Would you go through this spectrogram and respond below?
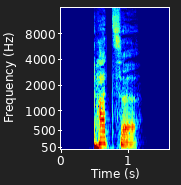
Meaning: inflection of patzen: 1. first-person singular present 2. first/third-person singular subjunctive I 3. singular imperative
- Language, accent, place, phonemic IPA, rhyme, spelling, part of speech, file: German, Germany, Berlin, /ˈpatsə/, -atsə, patze, verb, De-patze.ogg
